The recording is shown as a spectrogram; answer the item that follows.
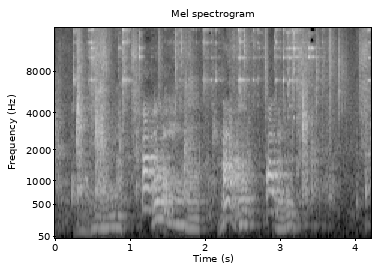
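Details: Play fight between a Boston Terrier and a Cavalier King Charles Spaniel: clear, deep rumbling growls in four or five bursts about a second apart, each rising into a snarl, over light scuffling.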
